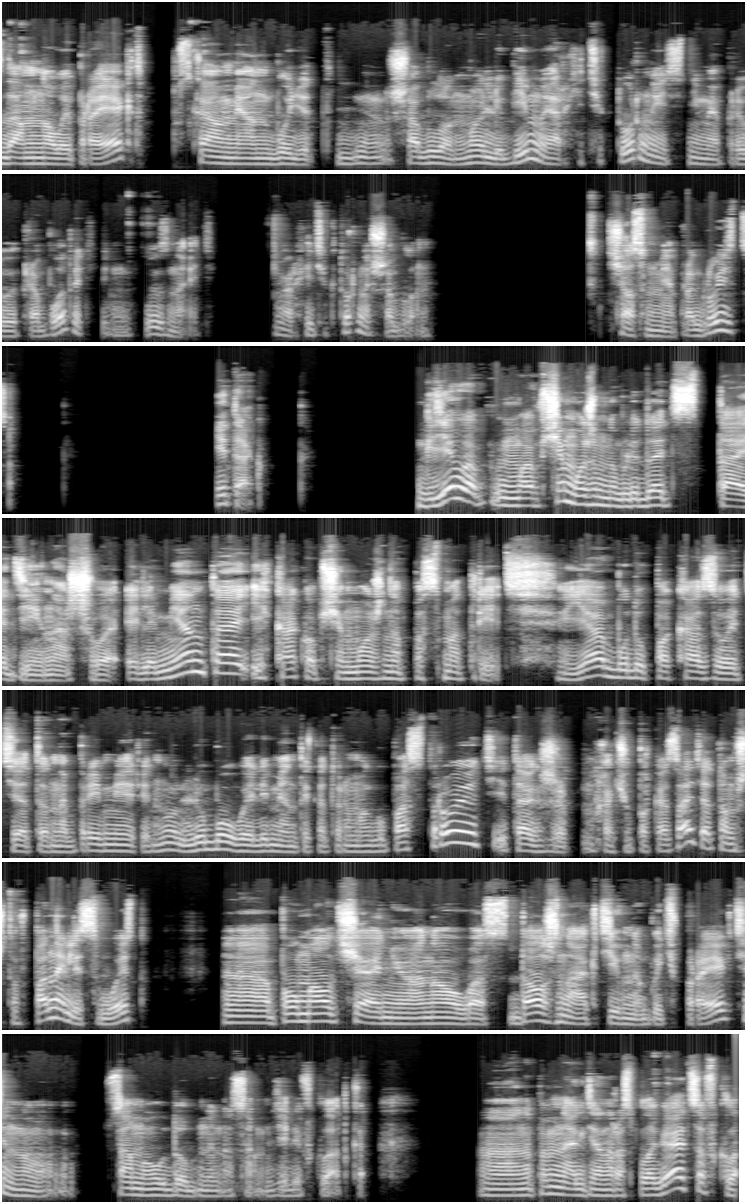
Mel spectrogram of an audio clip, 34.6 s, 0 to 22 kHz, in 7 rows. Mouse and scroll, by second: 0.0 click, 1.2 click, 5.8 click, 6.6 click, 34.0 click.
